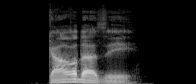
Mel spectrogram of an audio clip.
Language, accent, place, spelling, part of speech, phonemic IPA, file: German, Germany, Berlin, Gardasee, proper noun, /ˈɡaʁdaˌzeː/, De-Gardasee.ogg
- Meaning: Lake Garda (large lake in northern Italy)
